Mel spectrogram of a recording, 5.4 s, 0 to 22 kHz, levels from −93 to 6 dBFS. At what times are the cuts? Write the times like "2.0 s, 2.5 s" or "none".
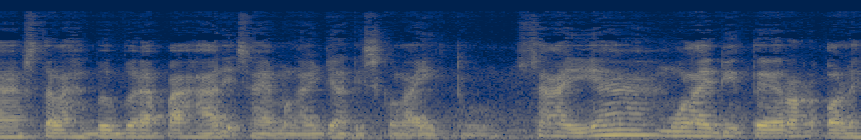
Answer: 3.2 s, 4.1 s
